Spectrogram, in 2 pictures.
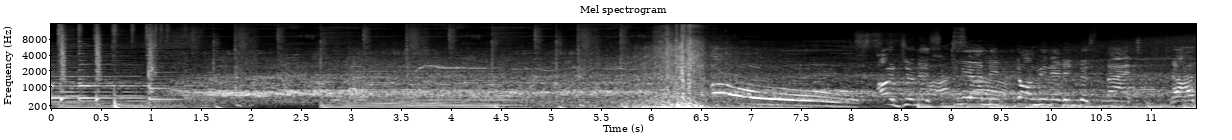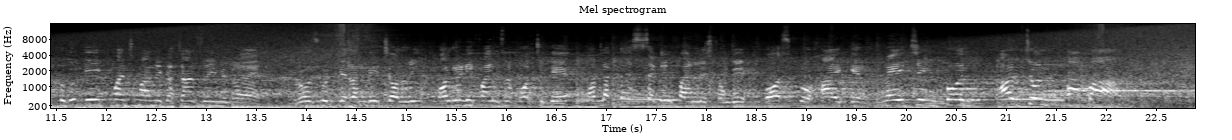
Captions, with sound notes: [All cheering] Oh! Arjun is clearly dominating this match. Rahat is not getting even one chance to hit one punch. Ranbir Chowdhary of Rosewood has already reached the final and it seems that the second finalist will be raging bull Arjun Thapa of Bosco High.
